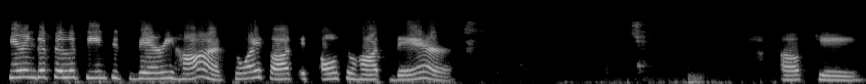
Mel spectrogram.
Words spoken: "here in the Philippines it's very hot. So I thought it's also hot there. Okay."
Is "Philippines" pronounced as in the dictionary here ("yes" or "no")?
no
